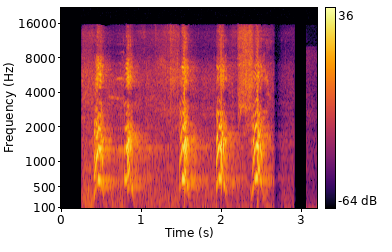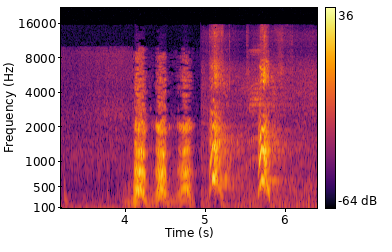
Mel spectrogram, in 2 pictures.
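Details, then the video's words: A dog barking: a quick run of five sharp barks, a pause of about a second, then another burst of five barks. "#dog sound"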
